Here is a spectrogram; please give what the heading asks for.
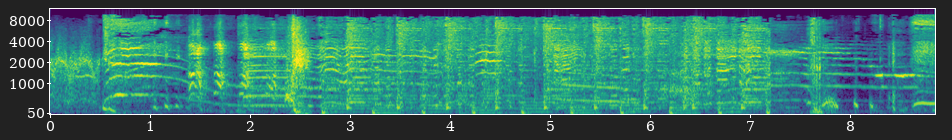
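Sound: cat meowing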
